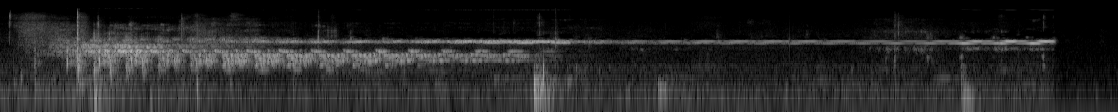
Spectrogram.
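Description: A high, steady electronic tone with a fast pulsing tone beneath it, about four pulses a second, for the first few seconds. It drops back around the middle, swells again near the end, then cuts off suddenly.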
